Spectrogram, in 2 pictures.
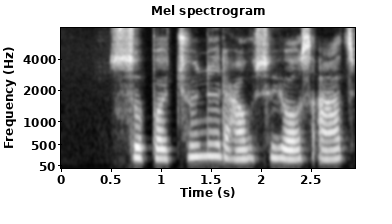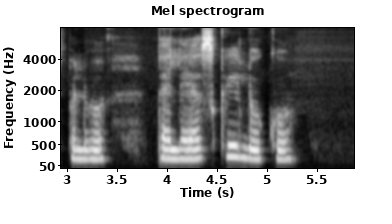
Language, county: Lithuanian, Panevėžys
